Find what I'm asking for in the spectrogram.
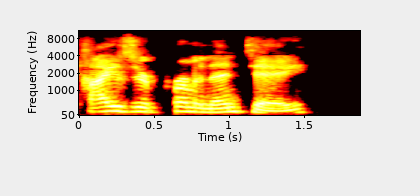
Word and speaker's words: Kaiser Permanente: We are talking specifically about a huge case you're both taking on against Kaiser Permanente.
